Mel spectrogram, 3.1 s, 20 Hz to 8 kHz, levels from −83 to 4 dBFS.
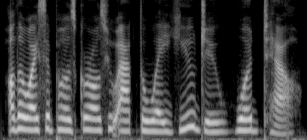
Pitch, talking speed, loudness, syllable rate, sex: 225 Hz, 235 wpm, -19 LUFS, 5.3 syllables/s, female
